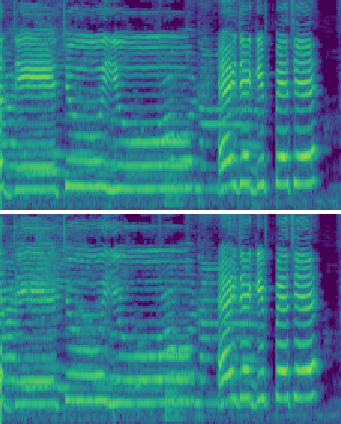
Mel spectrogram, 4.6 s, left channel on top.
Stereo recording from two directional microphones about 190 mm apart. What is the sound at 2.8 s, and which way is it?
Female singing, 25° left (ahead or behind).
